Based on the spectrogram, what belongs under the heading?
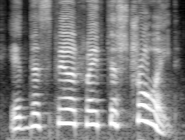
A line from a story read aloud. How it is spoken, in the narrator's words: Maya cried in sincere distress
